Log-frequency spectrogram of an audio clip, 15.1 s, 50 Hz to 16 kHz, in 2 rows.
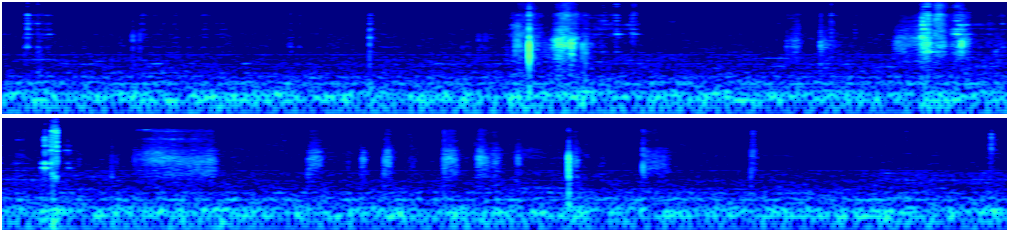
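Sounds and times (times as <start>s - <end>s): low steady hum: 0.0s - 15.0s
metal scrape: 3.8s - 4.8s, 5.9s - 8.0s.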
